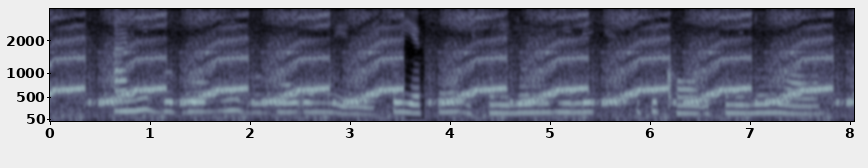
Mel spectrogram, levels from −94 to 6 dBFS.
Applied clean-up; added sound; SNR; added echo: none; Alarm; -4 dB; none.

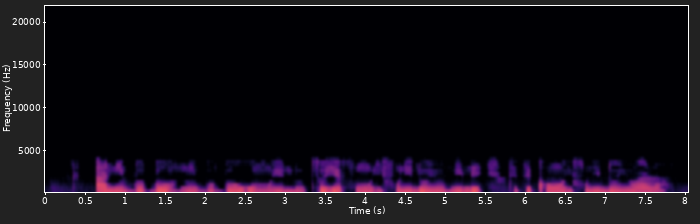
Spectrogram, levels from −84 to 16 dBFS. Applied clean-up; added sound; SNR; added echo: none; none; none; none.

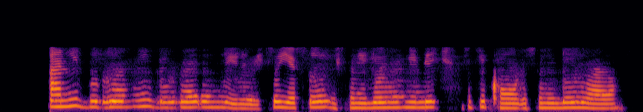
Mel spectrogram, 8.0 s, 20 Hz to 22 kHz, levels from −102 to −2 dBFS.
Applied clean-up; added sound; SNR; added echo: neural mask model Resemble Enhance denoiser.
